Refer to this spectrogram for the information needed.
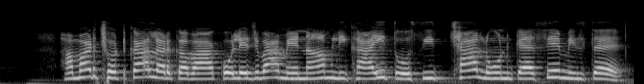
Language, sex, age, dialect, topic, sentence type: Magahi, female, 41-45, Southern, banking, question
